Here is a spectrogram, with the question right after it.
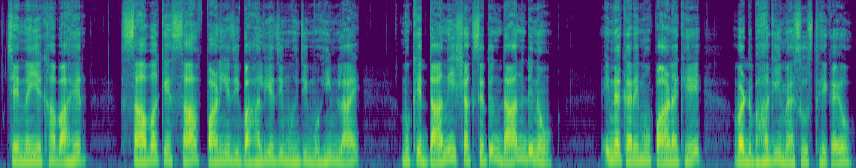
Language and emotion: Sindhi, happy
